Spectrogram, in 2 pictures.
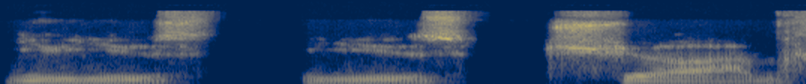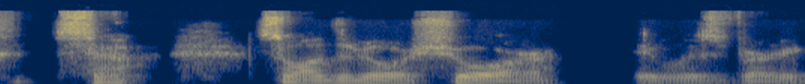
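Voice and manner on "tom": Tom said as "chum" with a Boston vowel; boston accent. Shown as a demonstration. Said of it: "how you pronounce the name Tom is".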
